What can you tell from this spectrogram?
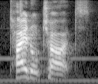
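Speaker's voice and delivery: a jolly captain who bellows everything; blustery sea captain. Acted. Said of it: "the captain cried".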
